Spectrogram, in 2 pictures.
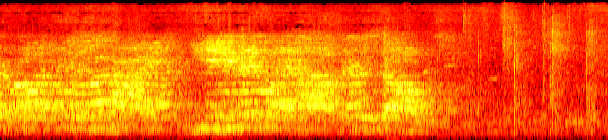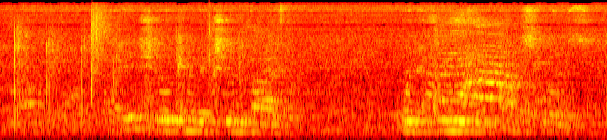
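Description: A young girl speaks through a loudspeaker in a room.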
